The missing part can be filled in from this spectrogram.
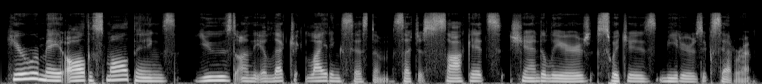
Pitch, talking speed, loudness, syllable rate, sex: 160 Hz, 155 wpm, -17 LUFS, 4.4 syllables/s, female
